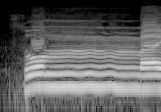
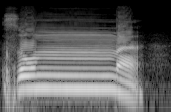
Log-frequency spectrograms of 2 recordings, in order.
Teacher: Kemudian pada lafal summa yaquluna hadza, pada lafal summa tahan suara mimnya sepanjang 2 harokat. Summa jangan langsung dilepaskan karena ia ada bacaan gunnah pada lafal bacaan ini.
